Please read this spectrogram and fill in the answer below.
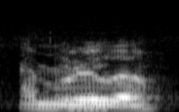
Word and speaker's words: Amarillo: Amarillo for the for the proper pronunciation.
